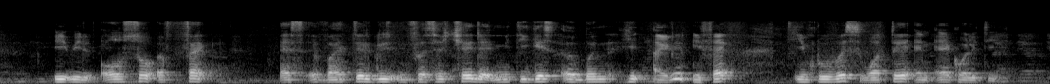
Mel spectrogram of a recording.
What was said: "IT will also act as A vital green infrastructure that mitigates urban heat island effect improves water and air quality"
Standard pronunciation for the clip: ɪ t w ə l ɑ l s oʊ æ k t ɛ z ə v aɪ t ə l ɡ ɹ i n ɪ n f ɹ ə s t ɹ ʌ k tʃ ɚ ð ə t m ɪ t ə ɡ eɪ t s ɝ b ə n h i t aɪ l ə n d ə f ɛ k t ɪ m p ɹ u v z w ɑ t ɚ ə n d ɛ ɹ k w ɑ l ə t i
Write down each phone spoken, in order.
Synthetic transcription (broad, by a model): ɪ t w ə l ɑ l s oʊ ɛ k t ɛ s ə v aɪ t ə l ɡ ɹ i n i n f ɹ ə s t ɹ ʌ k tʃ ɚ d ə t m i t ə ɡ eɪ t s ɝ b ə n h i t aɪ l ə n ə f ɛ k t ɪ m p ɹ u v s w ɑ t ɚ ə n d ɛ k w ɑ l ə t i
